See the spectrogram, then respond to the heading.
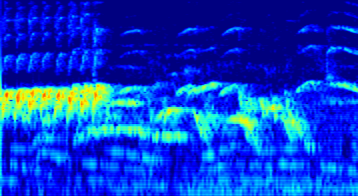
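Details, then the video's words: Kept Aceh white-rumped shama singing its isian (fill-in song material): a rapid buzzy rising rattle that breaks into wavering slurred whistles, then fades quieter. "Murai Aceh # Bongkar Isian"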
